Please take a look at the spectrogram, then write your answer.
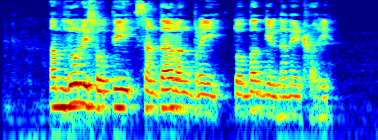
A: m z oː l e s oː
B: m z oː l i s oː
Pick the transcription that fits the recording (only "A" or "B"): B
